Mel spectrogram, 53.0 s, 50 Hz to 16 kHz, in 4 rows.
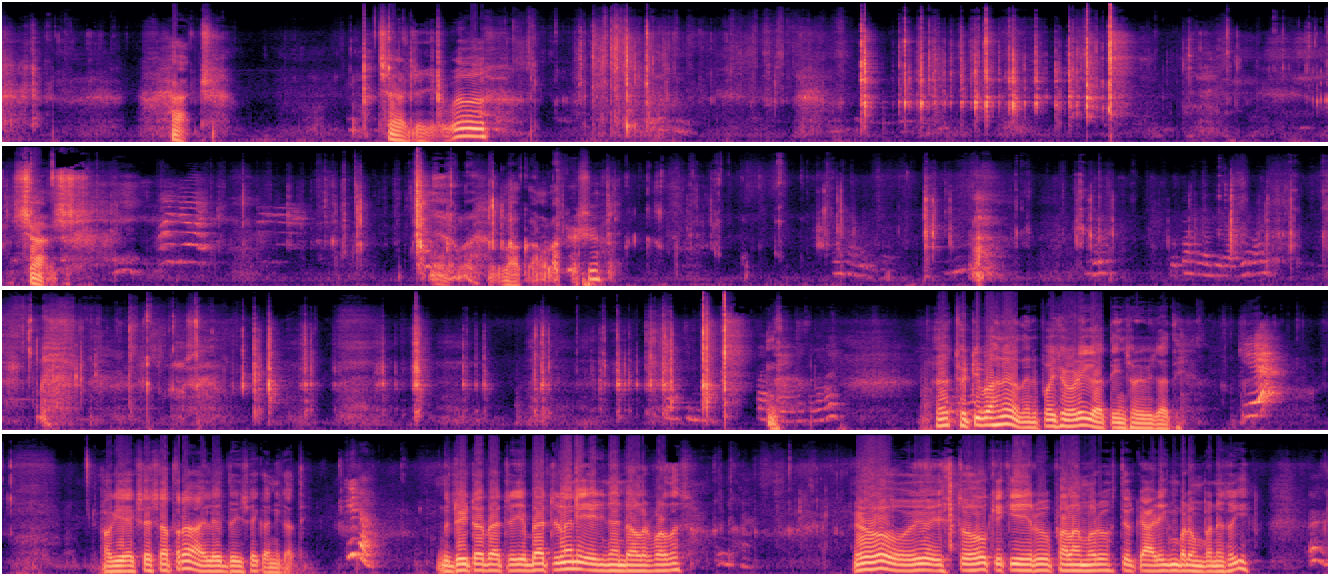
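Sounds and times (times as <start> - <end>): hard parts clicking and knocking: 8.5 - 12.4, 28.7 - 33.9.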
